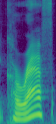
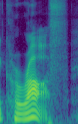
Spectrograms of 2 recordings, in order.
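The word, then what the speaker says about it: carafe: know okay next is karaf you could say karaf or you could say karaf if you want to sound a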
